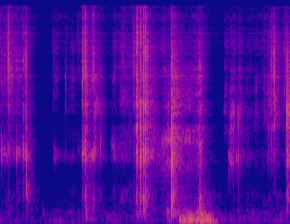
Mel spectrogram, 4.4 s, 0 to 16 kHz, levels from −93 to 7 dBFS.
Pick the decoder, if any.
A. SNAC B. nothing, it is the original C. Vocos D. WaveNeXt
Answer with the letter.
A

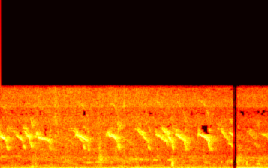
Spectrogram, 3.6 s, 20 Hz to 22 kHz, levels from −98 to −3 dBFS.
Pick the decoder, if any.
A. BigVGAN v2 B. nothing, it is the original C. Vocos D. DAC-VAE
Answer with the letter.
B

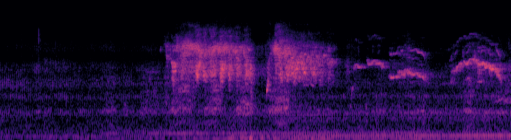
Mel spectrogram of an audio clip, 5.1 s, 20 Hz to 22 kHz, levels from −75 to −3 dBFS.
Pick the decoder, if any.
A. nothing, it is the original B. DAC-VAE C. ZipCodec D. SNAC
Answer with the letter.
A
